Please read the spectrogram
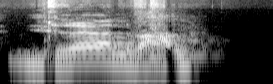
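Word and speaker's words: Grönwall: But I think you pronounce it, what is it, Eric Grunwald? Grunwald? No, there you go. He's laughing his head off. – You're Grunwald. – There you go. That's the proper pronunciation.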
